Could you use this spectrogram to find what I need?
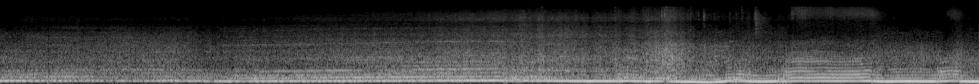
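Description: A four-cylinder rally car accelerates hard on a gravel road and passes close by.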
